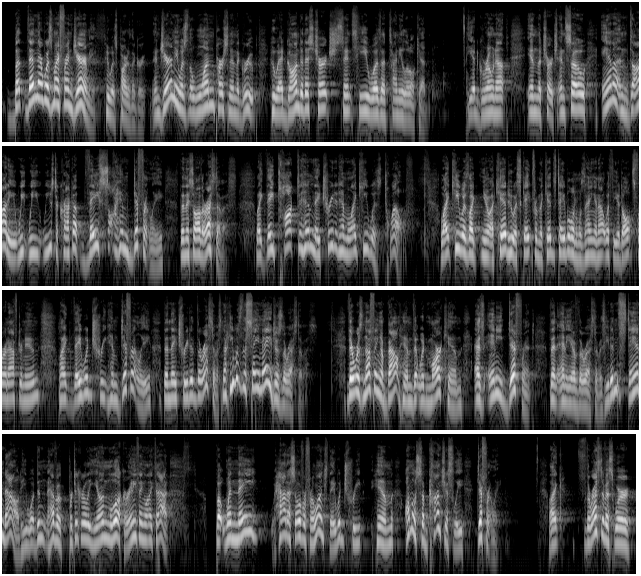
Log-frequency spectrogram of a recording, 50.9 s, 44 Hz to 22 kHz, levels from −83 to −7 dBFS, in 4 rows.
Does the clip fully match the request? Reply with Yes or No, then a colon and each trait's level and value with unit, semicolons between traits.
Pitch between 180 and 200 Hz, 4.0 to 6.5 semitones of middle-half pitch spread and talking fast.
Yes: high, 190 Hz; average, 4.9 semitones; fast, 210 wpm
